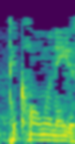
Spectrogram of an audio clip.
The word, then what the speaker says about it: picolinate: As it turns out, zinc acetate and zinc gluconate work similarly, but I prefer zinc picolinate. That's my favorite form of zinc as a nutritional supplement. Picolinate is spelled P-I-C-O-L-I-N-A-T-E. Picolinate. Also, I like zinc monomethionine. That second word is spelled M-O-N-O-M-E-T-H-I-O M-O-N-I-N-E.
